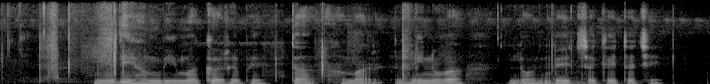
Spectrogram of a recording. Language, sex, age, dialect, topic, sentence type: Maithili, male, 18-24, Southern/Standard, banking, question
